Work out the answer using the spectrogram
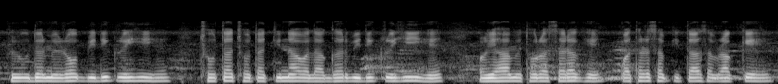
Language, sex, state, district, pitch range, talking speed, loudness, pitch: Hindi, male, Arunachal Pradesh, Longding, 155-160 Hz, 215 wpm, -15 LUFS, 155 Hz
